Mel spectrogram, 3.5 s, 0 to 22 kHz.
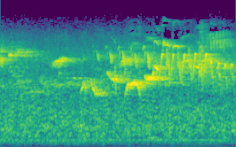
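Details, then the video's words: Male Eurasian blackbird at Jarun in Zagreb, Croatia, recorded 22 April 2021: soft whistled notes build into a rich fluted warble that breaks into a dense, high, squeaky twitter. "Kos, mužjak (Turdus merula) (Birds of Croatia - Blackbird, male)"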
